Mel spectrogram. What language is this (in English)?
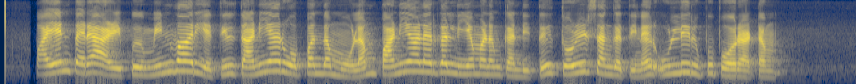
Tamil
